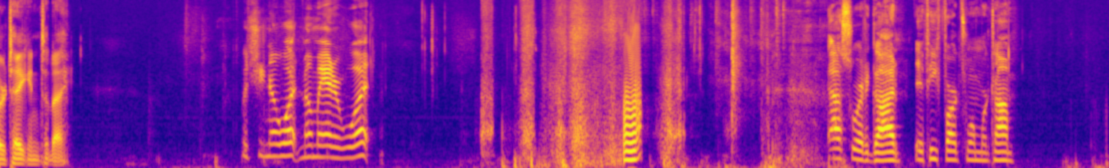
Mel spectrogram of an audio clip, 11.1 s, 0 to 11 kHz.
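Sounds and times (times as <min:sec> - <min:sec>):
raspy fart: 0:04.8 - 0:06.9
short fart sputters: 0:04.8 - 0:07.0.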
